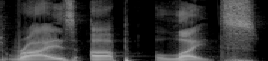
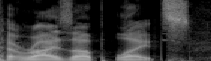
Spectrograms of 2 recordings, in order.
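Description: First: Very slow Australian "Rise Up Lights"; slow Australian accent. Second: Slow, drawn-out Australian "Rise Up Lights"; slow Australian accent. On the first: Showing listeners at home the trick, slow Australian accent. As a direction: spell out "Rise Up Lights" slowly, the Aussie razor blades. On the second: Repeating the Aussie razor blades trick, slow Australian accent. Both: Shown as a demonstration. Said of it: "your Australian accent to say the word razor".

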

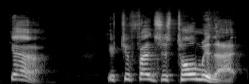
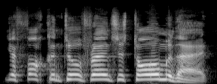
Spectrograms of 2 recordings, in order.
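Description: First: Raised-pitch, louder retort as Peter; joke punchline. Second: Loud, high attempt at a Scottish accent. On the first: Acted. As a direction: fire the punchline back, high and loud. Punchline first delivered in Peter's voice. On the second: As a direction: belt out the punchline in a put-on Scottish accent. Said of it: "let me do my Scottish accent".

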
